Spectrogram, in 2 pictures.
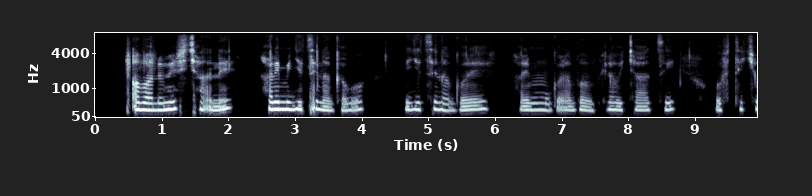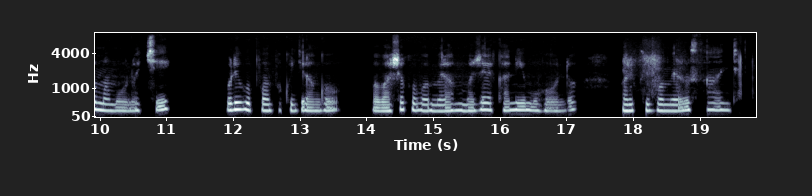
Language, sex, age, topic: Kinyarwanda, female, 25-35, health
